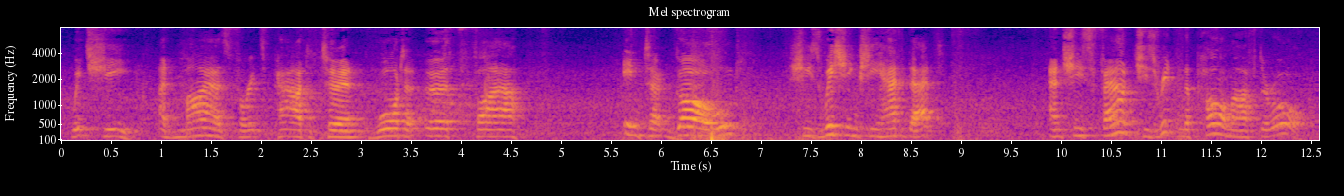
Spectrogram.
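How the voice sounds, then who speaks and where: A man's voice: high-pitched, unhurried, background noise. A male teacher leading a poetry lesson in a classroom, enthusiastic and full of praise for his students. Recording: roomy classroom echo.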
